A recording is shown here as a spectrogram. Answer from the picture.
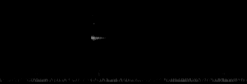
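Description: A phone camera's shutter sound going off once about a second in: a single short, sharp, high-pitched click-beep over a faint low hum.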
